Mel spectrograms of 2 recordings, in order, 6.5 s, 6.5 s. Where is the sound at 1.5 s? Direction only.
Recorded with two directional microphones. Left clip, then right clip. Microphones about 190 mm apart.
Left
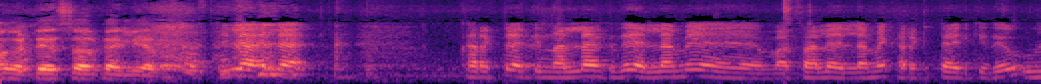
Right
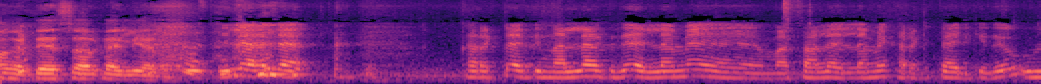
25° left (ahead or behind).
